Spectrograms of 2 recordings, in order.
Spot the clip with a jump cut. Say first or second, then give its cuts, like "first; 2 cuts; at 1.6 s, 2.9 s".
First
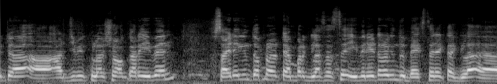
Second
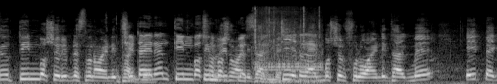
second; 1 cut; at 2.8 s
